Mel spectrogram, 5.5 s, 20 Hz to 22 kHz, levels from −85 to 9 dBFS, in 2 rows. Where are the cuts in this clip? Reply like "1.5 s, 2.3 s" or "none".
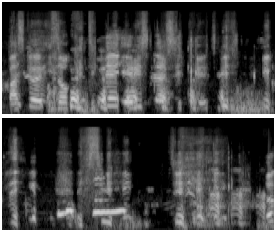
none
